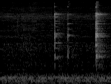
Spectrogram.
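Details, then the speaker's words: Atraumatic extraction of a type 1 socket tooth before implant placement: three sharp metallic taps over quiet room noise as a mallet drives a periotome to cut the periodontal ligament. "This is a periotom. Insert periotom and mallet, tap tap tap, to cut the only periodontal ligament."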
